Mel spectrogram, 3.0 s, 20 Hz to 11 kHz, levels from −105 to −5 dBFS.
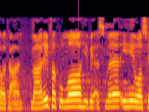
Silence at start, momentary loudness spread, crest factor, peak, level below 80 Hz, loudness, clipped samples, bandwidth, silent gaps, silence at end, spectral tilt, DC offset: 0 s; 11 LU; 16 dB; 0 dBFS; -58 dBFS; -16 LUFS; under 0.1%; 6.6 kHz; none; 0 s; -5.5 dB/octave; under 0.1%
